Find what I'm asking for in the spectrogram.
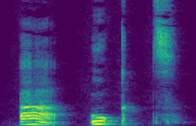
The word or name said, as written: auktz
